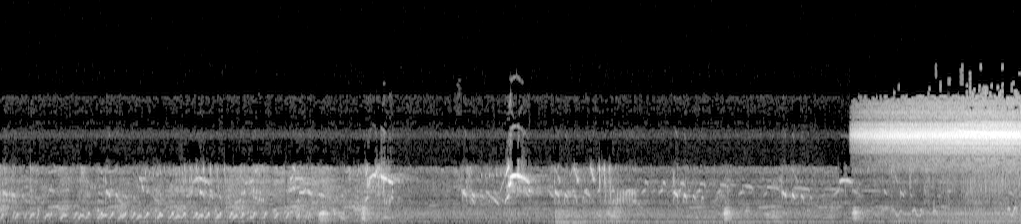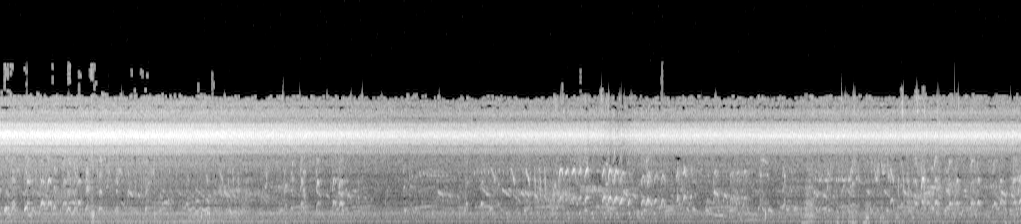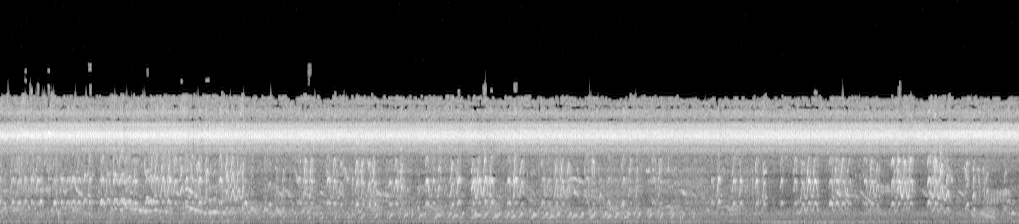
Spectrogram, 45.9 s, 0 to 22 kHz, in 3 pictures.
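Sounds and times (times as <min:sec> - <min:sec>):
birds chirping: 0:12.6 - 0:45.9
insect buzzing high-pitched: 0:12.8 - 0:45.9.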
